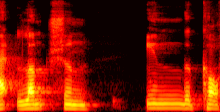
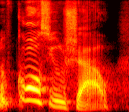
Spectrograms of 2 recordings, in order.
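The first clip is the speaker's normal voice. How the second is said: lightly raised, sympathetic gentleman's voice; a hint of a concerned gentleman; kindly gentleman; 12 semitones higher than usual.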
